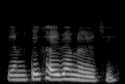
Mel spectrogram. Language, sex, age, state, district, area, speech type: Odia, female, 30-45, Odisha, Mayurbhanj, rural, spontaneous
